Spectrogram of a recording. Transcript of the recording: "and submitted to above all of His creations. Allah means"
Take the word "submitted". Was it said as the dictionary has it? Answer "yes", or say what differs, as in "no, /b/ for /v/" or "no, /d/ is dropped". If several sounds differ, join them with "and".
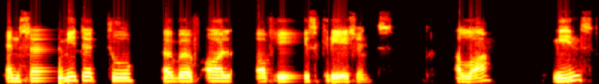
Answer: yes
